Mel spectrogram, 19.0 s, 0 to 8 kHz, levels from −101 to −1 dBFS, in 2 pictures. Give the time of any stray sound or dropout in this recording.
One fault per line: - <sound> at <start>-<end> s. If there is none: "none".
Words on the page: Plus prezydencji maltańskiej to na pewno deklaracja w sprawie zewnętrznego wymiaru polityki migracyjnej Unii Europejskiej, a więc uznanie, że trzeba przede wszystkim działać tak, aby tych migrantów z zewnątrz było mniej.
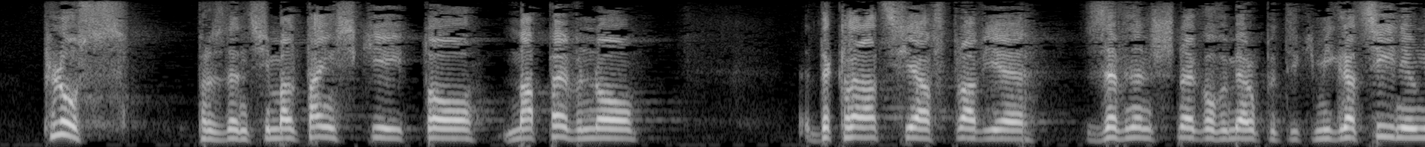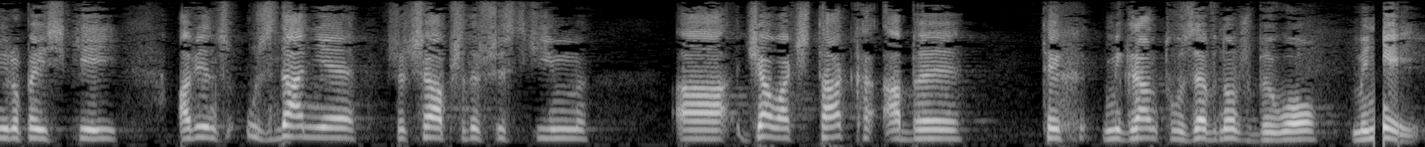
- dropout at 18.7-18.7 s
